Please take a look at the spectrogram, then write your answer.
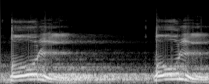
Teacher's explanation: কফ হরফের উচ্চারণ জিহ্বার গোড়া তার বরাবর উপরের তালুর সঙ্গে লাগিয়ে উচ্চারণ করে পড়তে হবে। তো এই পেশওয়ালা কফটি জজমুল লামকে একবার ধরবে, জিহ্বার গোড়া থেকে উচ্চারণ করব।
